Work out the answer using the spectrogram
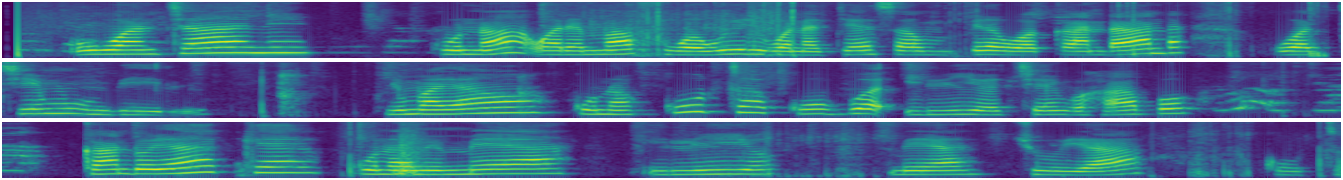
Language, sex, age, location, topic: Swahili, female, 25-35, Kisii, education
